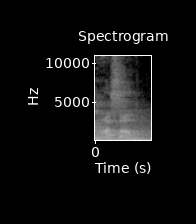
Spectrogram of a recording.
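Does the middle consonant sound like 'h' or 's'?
s. The middle consonant is an 's' sound. "They don't say"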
